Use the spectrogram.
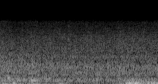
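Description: Rushing Colorado river water roars as a dense, steady broadband wash, close and loud with no voices.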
